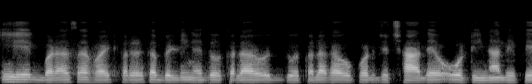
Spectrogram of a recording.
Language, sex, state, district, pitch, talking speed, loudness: Hindi, male, Maharashtra, Mumbai Suburban, 105 Hz, 225 wpm, -22 LUFS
